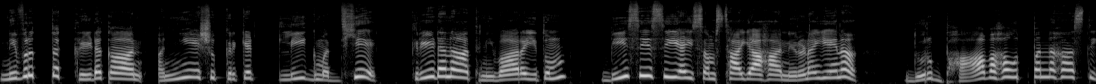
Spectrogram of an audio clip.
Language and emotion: Sanskrit, disgusted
